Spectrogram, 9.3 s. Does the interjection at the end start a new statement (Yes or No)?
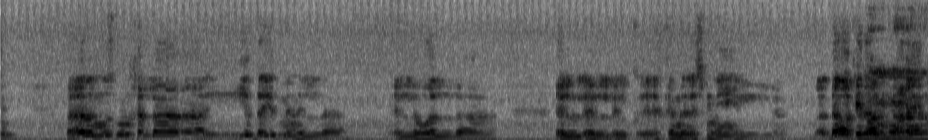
Yes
